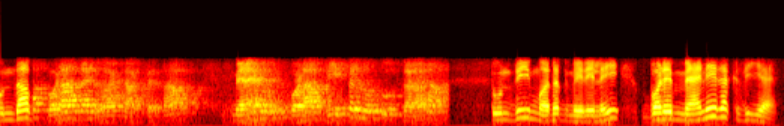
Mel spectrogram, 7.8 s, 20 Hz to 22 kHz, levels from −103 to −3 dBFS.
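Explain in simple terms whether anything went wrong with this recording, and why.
Several things went wrong. Throughout, the speech has gone through the AMR narrowband mobile codec, the older phone-network speech coder. Everything above about 3.6 kHz is gone, and the low end below about 300 Hz is thin, so the voice sounds boxed-in like a phone call. The coder also rebuilds the voice from a simplified model, which makes it plainly buzzy and synthetic. A simple treble cut would only muffle the sound without adding that artificial edge.

From 0.33 s to 4.48 s the voice suddenly turns roomy and hollow. It also gets a little quieter, with less bass and more faint room noise behind it. At 4.48 s it snaps back to the closer sound. This is likely a switch to a distant microphone, such as a camera's. Reverb added in editing would not also lower the level and raise the background noise, and it would not start and stop this abruptly.

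Twice the phone system decided nobody was talking and filled the gap with AMR comfort noise. The first is a brief patch at 2.24 to 2.32 s. The second is longer, at 4.64 to 4.90 s. In both, the real background is replaced by a smooth, steady hiss that switches in and out. This differs from a dropout, which would leave true silence or a glitch rather than soft, even noise.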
